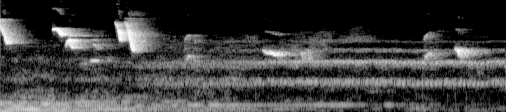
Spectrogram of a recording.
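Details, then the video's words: Three loud, bright downward-sweeping chirps open this saffron finch song, followed by softer scattered whistled notes, over a low rumbling hum that fades after the first couple of seconds and a thin steady tone. "Canario da terra Efetivo!"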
